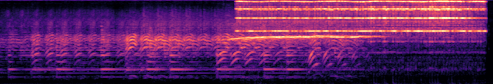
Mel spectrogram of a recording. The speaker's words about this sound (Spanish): Y para agregarle más peso, hizo sonar un despertador al final para llamar la atención de todos.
